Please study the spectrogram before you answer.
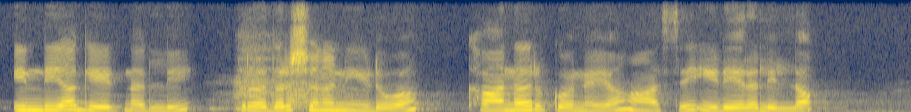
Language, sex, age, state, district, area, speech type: Kannada, female, 18-30, Karnataka, Bidar, urban, read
